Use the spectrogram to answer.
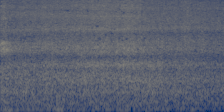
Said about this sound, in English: Should have some good wave action hitting some shores and rocks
